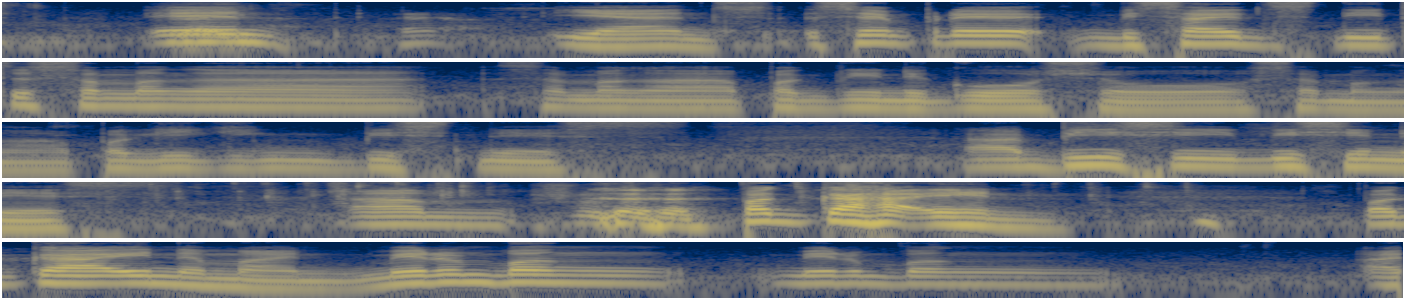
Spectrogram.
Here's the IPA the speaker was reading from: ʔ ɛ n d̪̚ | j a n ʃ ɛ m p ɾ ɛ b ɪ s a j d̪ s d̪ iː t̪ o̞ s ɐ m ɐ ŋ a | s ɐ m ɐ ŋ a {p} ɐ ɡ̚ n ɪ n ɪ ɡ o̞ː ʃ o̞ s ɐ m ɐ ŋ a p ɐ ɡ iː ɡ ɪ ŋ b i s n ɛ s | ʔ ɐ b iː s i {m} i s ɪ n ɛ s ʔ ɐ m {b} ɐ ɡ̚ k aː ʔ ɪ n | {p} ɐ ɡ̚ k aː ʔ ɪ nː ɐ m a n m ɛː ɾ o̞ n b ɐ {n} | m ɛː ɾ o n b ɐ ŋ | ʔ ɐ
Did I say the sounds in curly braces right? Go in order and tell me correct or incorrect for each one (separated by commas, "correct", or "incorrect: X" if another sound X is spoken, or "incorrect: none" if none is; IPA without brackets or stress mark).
correct, incorrect: b, incorrect: p, correct, incorrect: ŋ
